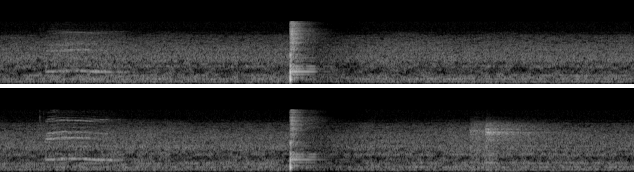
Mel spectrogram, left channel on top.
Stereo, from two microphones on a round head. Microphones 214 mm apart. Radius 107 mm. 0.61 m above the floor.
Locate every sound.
0.2 s a cat meowing: 75° right (ahead or behind), 6 m; by 1.5 s 80° right, 6 m
2.9 s a snare drum: 20° left (ahead or behind), 0.6 m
